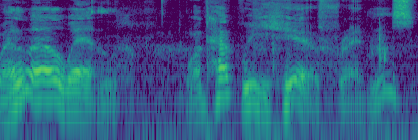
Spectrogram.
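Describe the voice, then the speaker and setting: Over clear background noise, a man puts on a character voice with a high pitch and a very slow pace. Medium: read story. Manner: rambling, excitable.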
